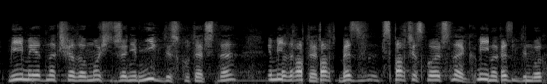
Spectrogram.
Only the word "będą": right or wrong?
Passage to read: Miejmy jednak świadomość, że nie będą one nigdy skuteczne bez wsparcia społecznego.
wrong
